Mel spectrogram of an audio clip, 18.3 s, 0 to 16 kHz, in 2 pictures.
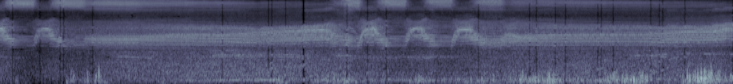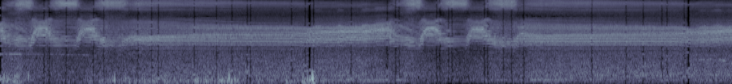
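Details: In August 2018 on temple grounds in Tokyo, an "off-key" Robust cicada (Hyalessa maculaticollis) sings loud pulsing bursts of high, buzzy notes over a steady cicada chorus.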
